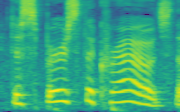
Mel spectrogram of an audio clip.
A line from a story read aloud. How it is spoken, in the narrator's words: the order boomed through the loudspeaker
